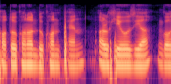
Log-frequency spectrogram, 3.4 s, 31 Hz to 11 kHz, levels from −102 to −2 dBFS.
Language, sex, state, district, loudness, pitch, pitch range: Assamese, male, Assam, Sonitpur, -19 LUFS, 120 Hz, 120-130 Hz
